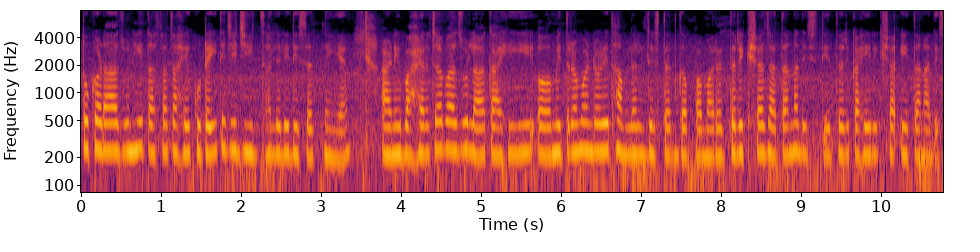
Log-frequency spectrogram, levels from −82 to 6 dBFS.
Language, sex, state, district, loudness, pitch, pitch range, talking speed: Marathi, female, Maharashtra, Chandrapur, -17 LUFS, 220 Hz, 210-230 Hz, 185 wpm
